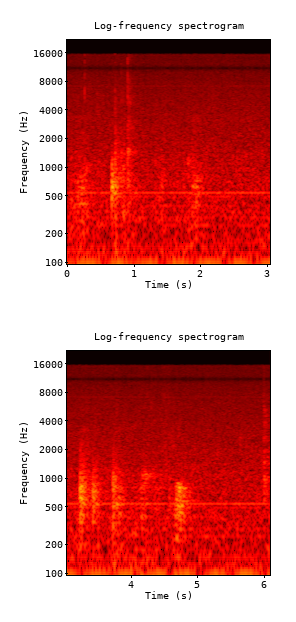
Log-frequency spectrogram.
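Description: Knocks and scrapes of a large, solid chew bone against a hard laminate floor as a puppy gnaws at it and pushes it about, coming in short irregular clusters about a second in and again around three to five seconds in.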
